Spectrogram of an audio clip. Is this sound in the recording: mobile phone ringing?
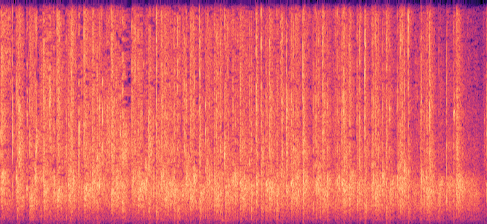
no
